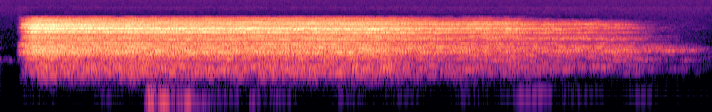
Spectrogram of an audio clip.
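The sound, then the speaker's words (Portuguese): A single long, forceful breath rushes out through the mouth as part of a guided deep-breathing exercise. The breath stays loud and steady, then fades away over a few seconds, with no voices. “Respira fundo, segura até quatro. Solta.”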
